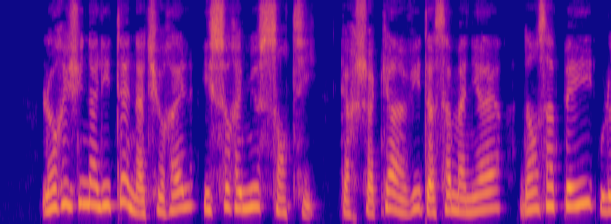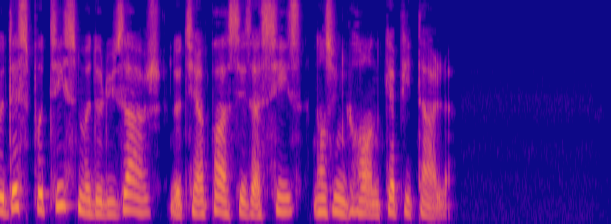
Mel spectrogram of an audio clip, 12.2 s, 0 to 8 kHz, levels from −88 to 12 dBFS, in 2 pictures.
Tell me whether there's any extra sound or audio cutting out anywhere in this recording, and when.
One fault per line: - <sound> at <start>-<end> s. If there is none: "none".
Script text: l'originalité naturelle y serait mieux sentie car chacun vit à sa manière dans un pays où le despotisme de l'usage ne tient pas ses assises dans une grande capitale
none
